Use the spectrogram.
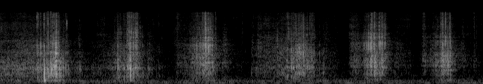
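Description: A pile of cream-colored dry soap flakes, thin solid shavings, is pressed and crushed with fingertips and short pink-painted nails, then squeezed between both hands. About six dry, bright crackling crunches come in rhythmic bursts with short pauses between them.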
